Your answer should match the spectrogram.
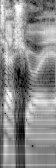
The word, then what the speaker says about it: Tatasciore: Fred Tatasciore, yeah.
